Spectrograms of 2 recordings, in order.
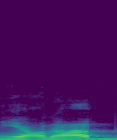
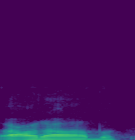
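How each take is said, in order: First: The first vowel is an 'i' sound. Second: The first vowel is an 'a' sound. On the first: The speaker calls it right. "हम एराब भी नहीं बोलते" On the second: The speaker calls it wrong. "हालांकि अलिफ को हम ज़ेर के बजाय हम उसको ज़बर से पढ़ते हैं"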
